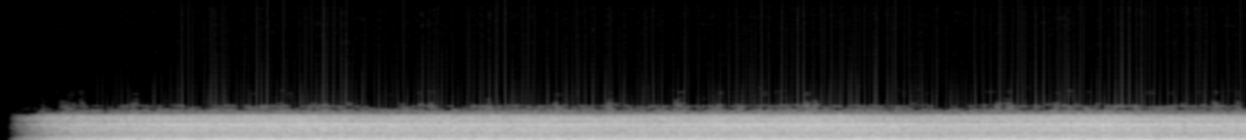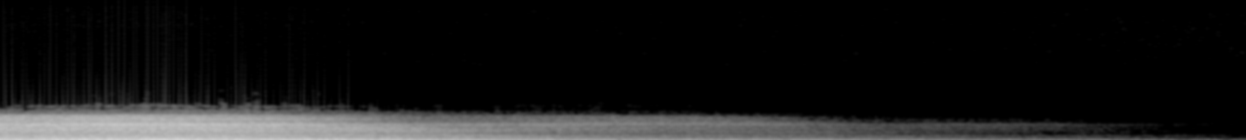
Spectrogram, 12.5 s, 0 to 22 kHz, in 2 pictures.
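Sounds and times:
airy rushing rumble sound design: 0.1 - 11.0.

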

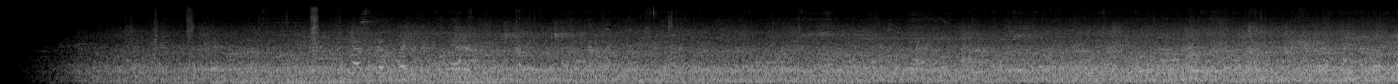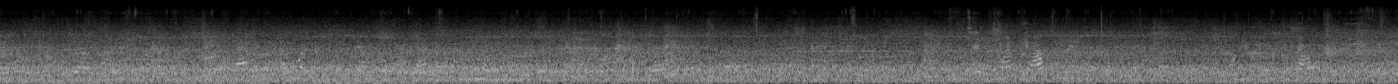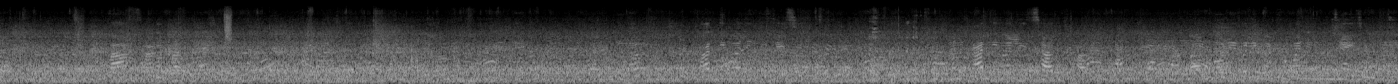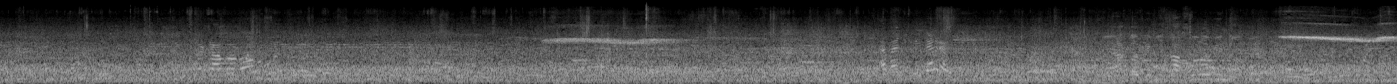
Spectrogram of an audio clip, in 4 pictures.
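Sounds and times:
trains at a railway station: 0.3 - 55.8
noisy crowd footsteps at a railway station at rush hour: 0.7 - 55.8
whistles at a railway station: 47.1 - 49.5, 54.6 - 55.8.

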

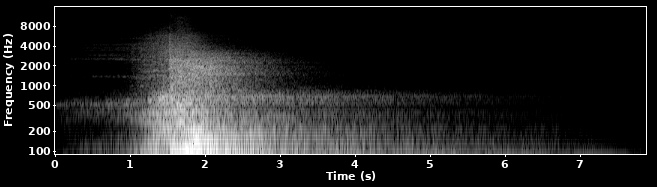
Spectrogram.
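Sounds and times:
deep airy breathy horror trailer whoosh impact: 0.9 - 5.6.

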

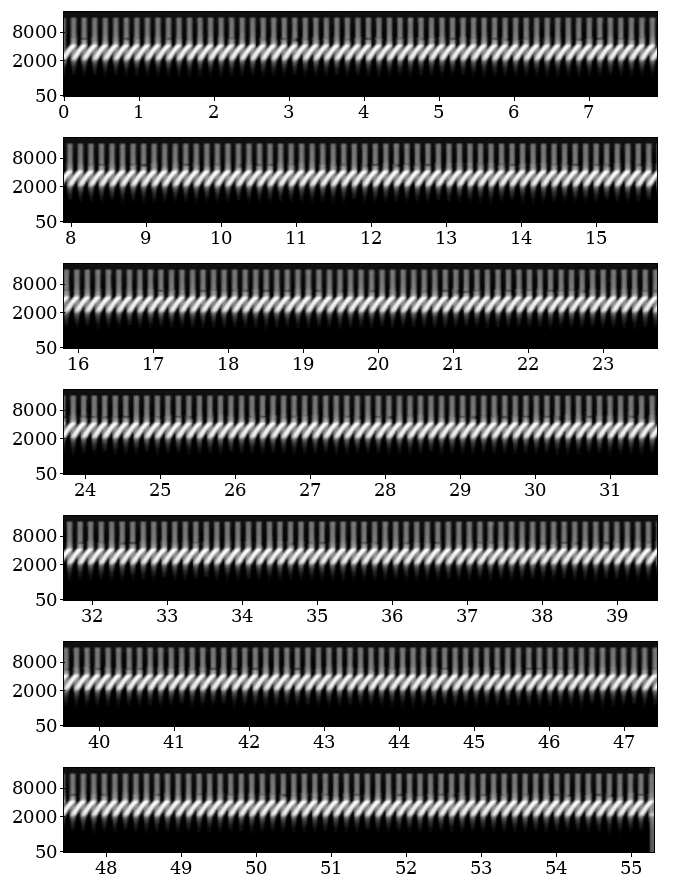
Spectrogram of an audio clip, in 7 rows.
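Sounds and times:
burglar security system alarm beeps: 0.0 - 55.3.

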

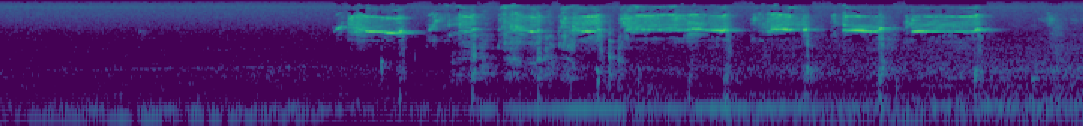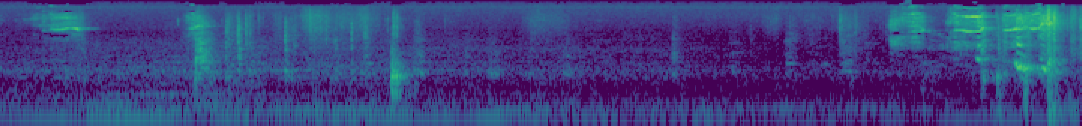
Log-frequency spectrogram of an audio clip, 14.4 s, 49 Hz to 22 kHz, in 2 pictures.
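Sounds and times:
beagle whining indoors: 2.2 - 6.6, 7.4 - 7.9, 13.1 - 14.4
knocks and scrapes of beagle jumping up at a door: 8.6 - 11.0.

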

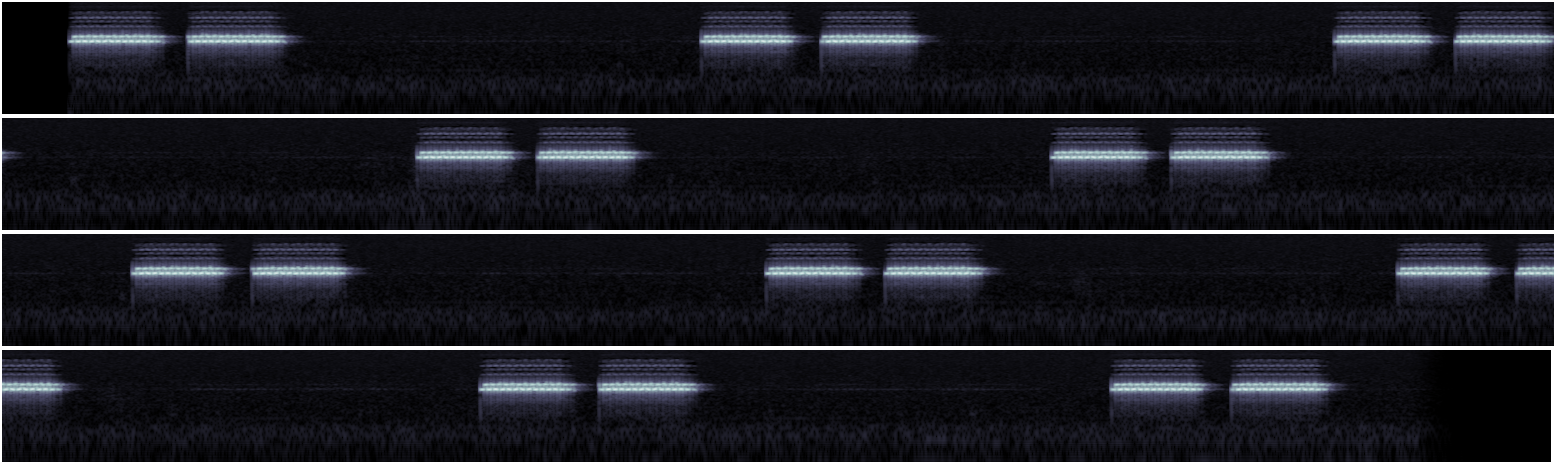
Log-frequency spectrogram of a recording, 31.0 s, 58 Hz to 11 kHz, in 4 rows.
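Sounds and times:
push button telephone ringing constantly: 0.4 - 1.5, 3.5 - 4.6, 6.7 - 7.8, 9.8 - 11.0, 13.0 - 14.2, 16.2 - 17.3, 19.4 - 20.5, 22.5 - 23.6, 25.7 - 26.8, 28.8 - 30.0.

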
